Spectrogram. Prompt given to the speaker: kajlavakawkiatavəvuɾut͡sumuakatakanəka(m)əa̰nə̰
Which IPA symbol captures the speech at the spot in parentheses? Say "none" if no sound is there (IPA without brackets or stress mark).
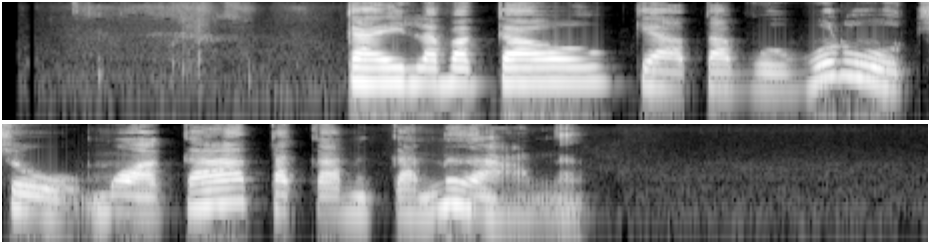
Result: n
